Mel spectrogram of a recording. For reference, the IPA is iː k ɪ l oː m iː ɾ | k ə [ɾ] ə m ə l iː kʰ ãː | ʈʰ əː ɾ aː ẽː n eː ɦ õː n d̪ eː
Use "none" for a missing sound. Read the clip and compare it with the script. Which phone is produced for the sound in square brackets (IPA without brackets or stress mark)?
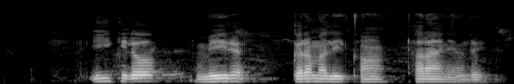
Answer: ɾ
